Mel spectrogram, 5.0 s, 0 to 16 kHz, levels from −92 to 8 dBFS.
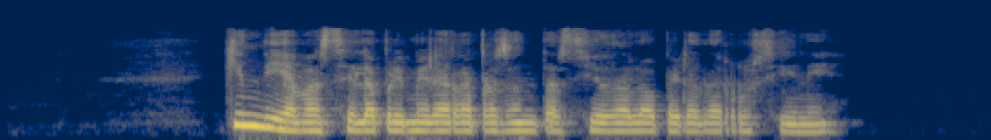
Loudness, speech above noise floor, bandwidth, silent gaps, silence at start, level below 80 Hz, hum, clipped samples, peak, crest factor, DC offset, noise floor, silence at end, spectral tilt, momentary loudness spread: -17 LUFS; 72 dB; 8.2 kHz; none; 1.15 s; -60 dBFS; none; under 0.1%; -2 dBFS; 16 dB; under 0.1%; -89 dBFS; 0.8 s; -6.5 dB/octave; 14 LU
